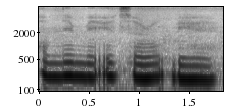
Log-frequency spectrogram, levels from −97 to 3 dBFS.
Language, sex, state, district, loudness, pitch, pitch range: Hindi, female, Arunachal Pradesh, Papum Pare, -11 LUFS, 195 Hz, 185-205 Hz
